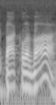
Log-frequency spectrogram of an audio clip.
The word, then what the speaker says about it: baklava: And I see one of my favorite desserts, baklava.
